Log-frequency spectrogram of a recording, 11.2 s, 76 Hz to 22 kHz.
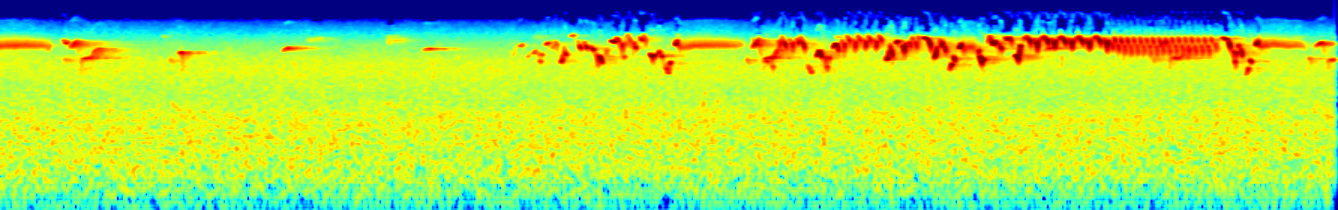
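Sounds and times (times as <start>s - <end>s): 
hissy background: 0.0s - 11.1s
Pacific wren song with high trills: 4.4s - 11.1s.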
